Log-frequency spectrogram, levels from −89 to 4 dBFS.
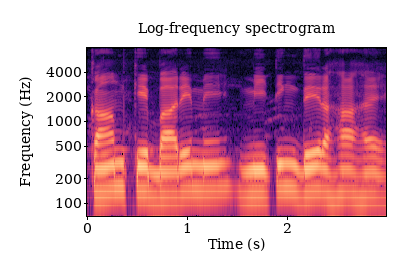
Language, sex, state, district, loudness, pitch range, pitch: Hindi, male, Madhya Pradesh, Katni, -14 LUFS, 125-145 Hz, 135 Hz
